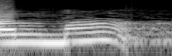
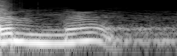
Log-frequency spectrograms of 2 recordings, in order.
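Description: First: الماء with a thick, dark "maa"; over-darkened "al-maw" sound on الماء; heavy meem, mistaken. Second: الماء with a thin, front "ma"; raised, careful light "al-ma" on الماء; correct light meem. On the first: Retold or imitated. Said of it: "ما تقولش الماء". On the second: Shown as a demonstration. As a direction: keep both lam and meem light in الماء. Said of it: "ما احنا قلنا الميم ما".

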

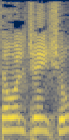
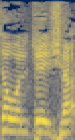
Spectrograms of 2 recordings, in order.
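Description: First: والجيش lifted high and loud; raised quoted word. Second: والجيش said higher and louder; raised quoted word. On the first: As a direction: set والجيش apart as the second reading. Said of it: "وإذا قلت". (إبراز والجيش بنبرة مرتفعة) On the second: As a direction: set والجيش apart as the quoted form. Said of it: "لكن إذا قلت". (إبراز كلمة والجيش بصوت أعلى) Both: Shown as a demonstration.

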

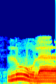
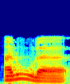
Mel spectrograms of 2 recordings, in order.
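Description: First: لولا said as "lūlā", no opening hamza and a damma on the lam; second reading demo. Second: الأولى said as "alūlā", with the opening hamza and a damma on the lam; first reading demo. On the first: Reciter demonstrating the second way of starting, لولا as "lūlā". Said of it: "بضم اللام وحذف همزة". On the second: Reciter demonstrating Abu Amr's first way of starting, الأولى as "alūlā". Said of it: "بإثبات همزة الوصل وضم اللام بعدها". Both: Shown as a demonstration.

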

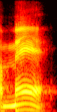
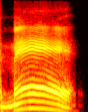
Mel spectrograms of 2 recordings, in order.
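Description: First: "mé" short, without the long Thai tone; wrong tone. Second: "mé" held long on its tone; correct Thai tone. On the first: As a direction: say "mé" briefly, like an ordinary syllable. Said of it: "falar mé é outra coisa". ("mé" curto, sem o tom alongado) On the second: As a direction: draw "mé" out slowly as a toned syllable. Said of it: "aí é mãe". ("mé" longo, no tom de mãe) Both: Shown as a demonstration.

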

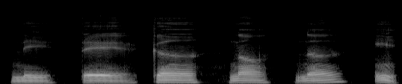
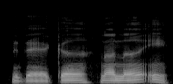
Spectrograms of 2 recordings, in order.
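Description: First: "Ni de gun no no in" slow and segmented; syllable by syllable. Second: "Ni de gun no no in" run together as one word; blended word demo. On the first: Teacher pronouncing word number four for learners, slowly in syllables. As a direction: draw out each syllable separately. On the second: Teacher pronouncing word number four for learners, syllables joined up. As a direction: join the syllables smoothly. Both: Shown as a demonstration. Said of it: "now I'll pronounce these words".

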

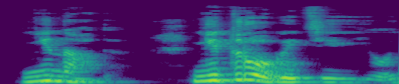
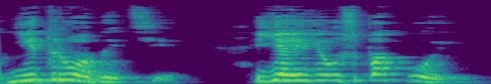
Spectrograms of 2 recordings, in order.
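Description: First: Loud desperate begging; pleading. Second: Higher, louder frantic begging; pleading. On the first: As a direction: beg them to stop. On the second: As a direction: plead frantically, pitch rising. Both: A narrator's reading. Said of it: "взмолилась я".

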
